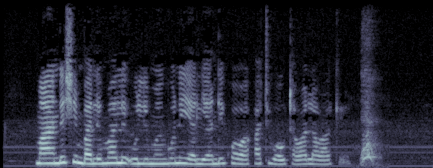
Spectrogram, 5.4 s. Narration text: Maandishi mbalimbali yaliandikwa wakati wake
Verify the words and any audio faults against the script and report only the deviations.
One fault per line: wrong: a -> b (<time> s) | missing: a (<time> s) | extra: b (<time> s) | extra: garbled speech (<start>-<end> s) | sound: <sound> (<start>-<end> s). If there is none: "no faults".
extra: ulimwenguni (1.6 s)
extra: wa utawala (3.4 s)
sound: bark (4.5-4.8 s)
